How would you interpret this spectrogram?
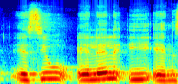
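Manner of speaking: slow letter-by-letter spelling; teacher spelling sullen for students. Shown as a demonstration. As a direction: dictate each letter clearly, one at a time. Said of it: "সালেন".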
